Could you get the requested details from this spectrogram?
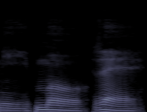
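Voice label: "nimore", concatenated syllables; Affixing experiment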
